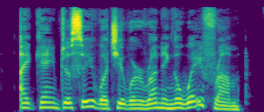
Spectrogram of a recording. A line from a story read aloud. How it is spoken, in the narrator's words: he laughed and answered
